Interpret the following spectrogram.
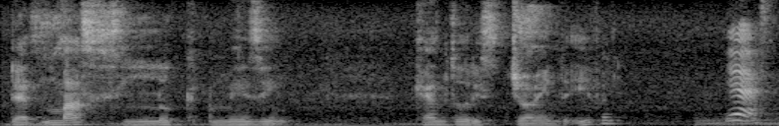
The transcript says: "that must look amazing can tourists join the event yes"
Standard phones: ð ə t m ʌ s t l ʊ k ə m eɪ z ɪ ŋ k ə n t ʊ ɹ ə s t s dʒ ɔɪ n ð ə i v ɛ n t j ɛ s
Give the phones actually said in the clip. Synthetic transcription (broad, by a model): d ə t m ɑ s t l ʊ k ə m eɪ z ɪ ŋ k ə n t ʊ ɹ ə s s dʒ ɔɪ n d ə i v ɛ n t j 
